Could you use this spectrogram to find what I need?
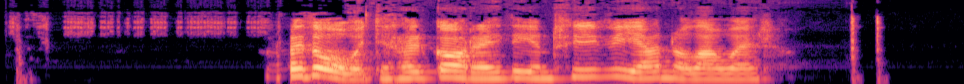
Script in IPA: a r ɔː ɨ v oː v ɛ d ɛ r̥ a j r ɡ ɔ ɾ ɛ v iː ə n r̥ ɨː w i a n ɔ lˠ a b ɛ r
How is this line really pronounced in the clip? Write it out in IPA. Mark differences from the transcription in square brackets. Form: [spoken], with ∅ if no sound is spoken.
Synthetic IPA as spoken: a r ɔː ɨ [ð] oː [w] ɛ d [i] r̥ a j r ɡ ɔ ɾ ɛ [ð] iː ə n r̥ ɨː [v] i a n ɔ lˠ a [w] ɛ r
